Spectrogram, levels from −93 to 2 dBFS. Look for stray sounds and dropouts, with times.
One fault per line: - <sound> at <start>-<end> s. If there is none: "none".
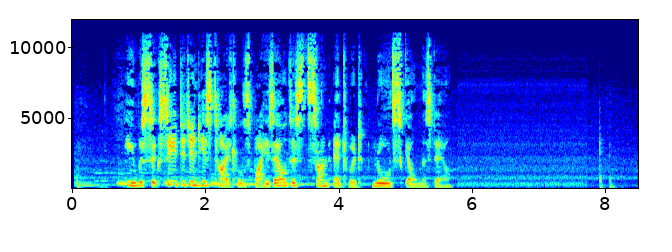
none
